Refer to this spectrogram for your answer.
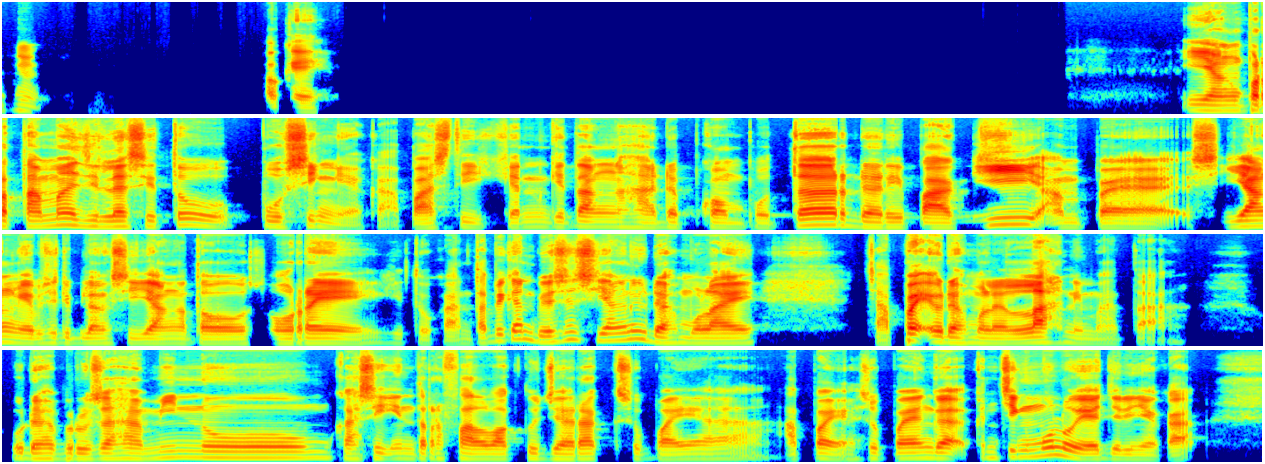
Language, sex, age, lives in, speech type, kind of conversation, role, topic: Indonesian, male, 20-24, Indonesia, conversation, podcast, guest, Bagaimana cara kamu mengatasi kelelahan kerja?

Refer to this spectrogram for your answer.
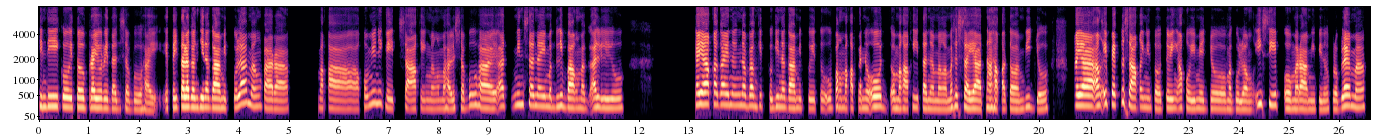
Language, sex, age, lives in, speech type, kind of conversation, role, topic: Filipino, female, 35-39, Philippines, conversation, unstructured, none, Paano nakaapekto ang midyang panlipunan sa iyong damdamin?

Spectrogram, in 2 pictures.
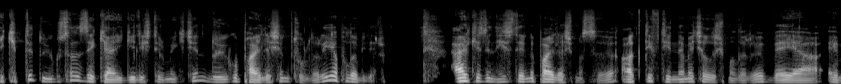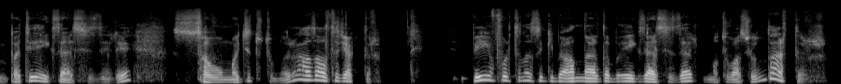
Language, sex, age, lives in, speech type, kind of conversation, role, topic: Turkish, male, 30-34, Germany, read, expert-assistant, expert, Duygusal zekanın ana bileşenleri nelerdir ve bu kavramlar gündelik yaşamda nasıl ortaya çıkar?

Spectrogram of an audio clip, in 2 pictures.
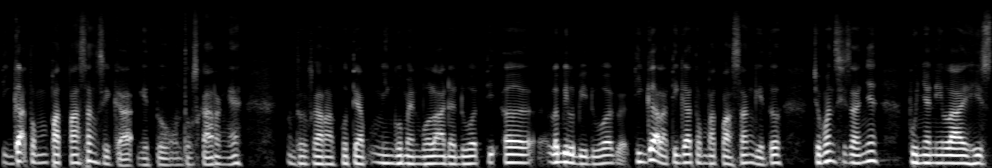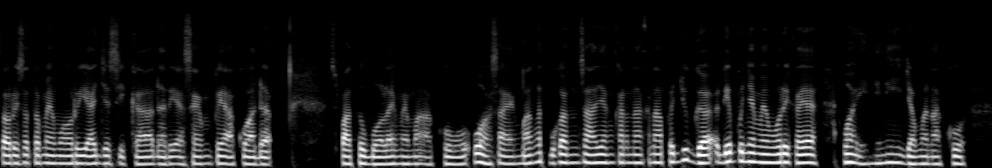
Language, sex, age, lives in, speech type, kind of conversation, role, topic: Indonesian, male, 35-39, Indonesia, conversation, advice, user, Bagaimana cara memutuskan barang mana yang harus disimpan?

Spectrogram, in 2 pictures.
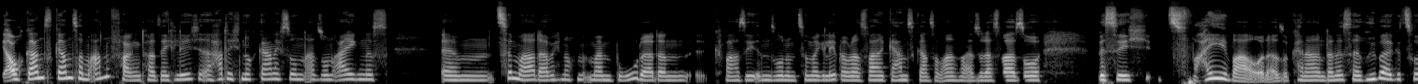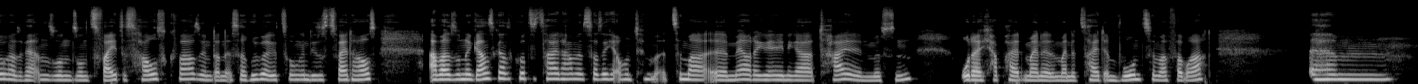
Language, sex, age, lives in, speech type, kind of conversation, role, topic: German, female, 20-24, Germany, conversation, podcast, guest, Wie war deine Kindheit zu Hause?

